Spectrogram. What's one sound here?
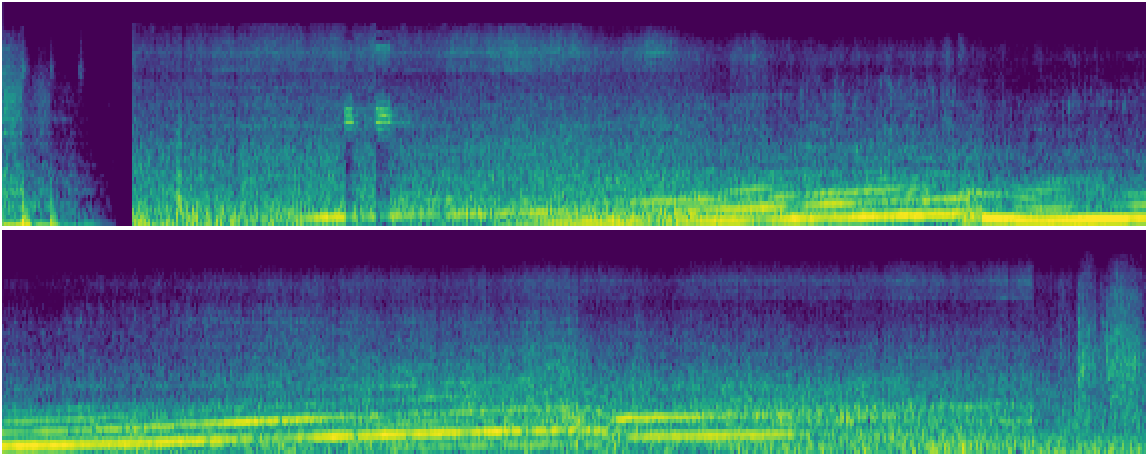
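Traffic rumbles along a road.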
